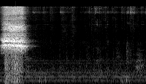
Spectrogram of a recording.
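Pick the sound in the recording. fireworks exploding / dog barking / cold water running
dog barking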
